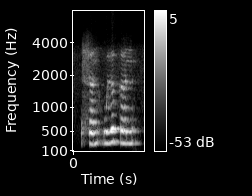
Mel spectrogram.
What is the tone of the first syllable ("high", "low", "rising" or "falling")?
rising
